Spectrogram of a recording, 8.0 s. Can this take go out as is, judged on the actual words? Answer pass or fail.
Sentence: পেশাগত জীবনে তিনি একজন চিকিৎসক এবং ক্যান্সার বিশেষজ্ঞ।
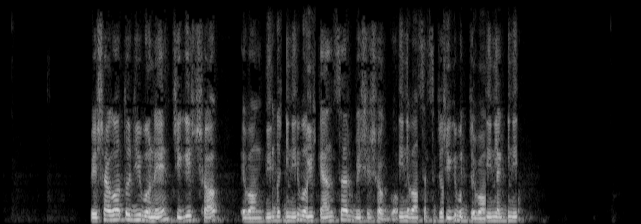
fail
